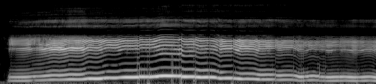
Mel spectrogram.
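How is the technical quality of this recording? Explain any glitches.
The music has two stretches of repeated packet loss (robotic sound). The first runs from 1.37 to 2.35 s, the second from 2.71 to 3.59 s. In each, data arrives late or not at all, again and again. The player fills each hole by stretching the last sound it had. About 18% of each stretch is patched this way. Gaps reach 20 ms in the first stretch and 40 ms in the second. The music turns choppy, with fragments missing.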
